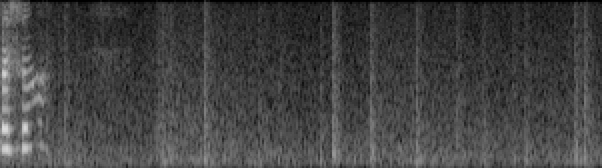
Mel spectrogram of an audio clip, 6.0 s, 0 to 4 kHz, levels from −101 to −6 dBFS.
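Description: No technical faults can be heard in this speech: it has the narrow, telephone-like band of a call, with nothing above 4 kHz, which fits the G.711 mu-law codec on the call path, and the lowest bass is trimmed as usual by the call's microphone processing.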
